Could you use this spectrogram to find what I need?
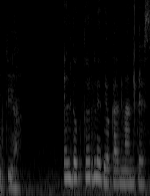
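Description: A woman speaks with emotion nearby.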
